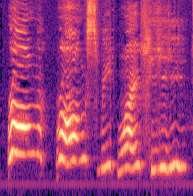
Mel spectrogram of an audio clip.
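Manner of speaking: high, loud, slow giggly teasing; husband teasing wife with gleeful giggles; giggling. A narrator's reading. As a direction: giggle through the words smugly. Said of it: "Li Tong giggled".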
